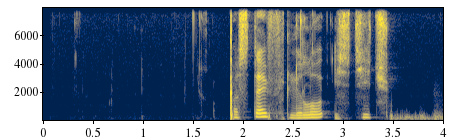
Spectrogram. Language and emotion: Russian, neutral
